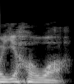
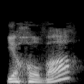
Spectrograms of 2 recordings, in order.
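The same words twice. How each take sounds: First: The middle consonant is pronounced as a w. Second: The middle consonant is pronounced as a v. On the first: "But some will say no, it's wa" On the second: "I prefer to say the way it's just the scriptures are read with va sound"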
